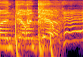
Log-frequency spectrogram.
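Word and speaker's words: Hunter × Hunter: Moi, je suis un passionné qui te parle avec le cœur quand je te dis qu'on prononce pas le X dans Hunter Hunter.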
